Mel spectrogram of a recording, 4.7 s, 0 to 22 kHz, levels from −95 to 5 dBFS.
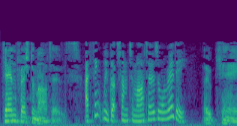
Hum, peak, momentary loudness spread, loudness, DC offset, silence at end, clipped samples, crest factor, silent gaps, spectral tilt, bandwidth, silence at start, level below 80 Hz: none; -4 dBFS; 12 LU; -26 LUFS; under 0.1%; 0 s; under 0.1%; 22 dB; none; -10.5 dB/octave; 5.8 kHz; 0.05 s; -54 dBFS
